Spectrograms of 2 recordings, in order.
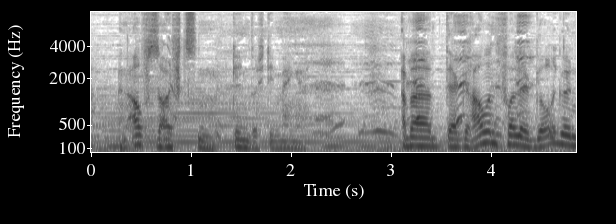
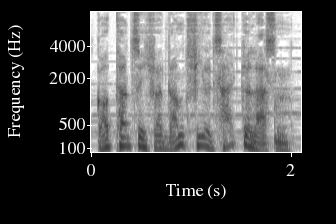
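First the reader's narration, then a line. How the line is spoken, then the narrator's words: Growl. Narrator (German): knurrte Daniel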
